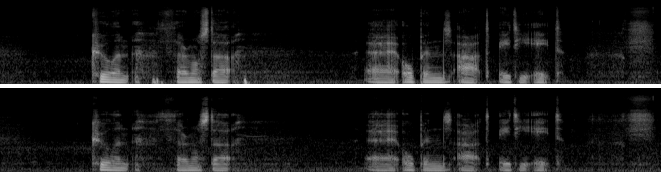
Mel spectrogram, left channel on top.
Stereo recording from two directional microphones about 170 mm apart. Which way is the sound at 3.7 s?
50° left (ahead or behind).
